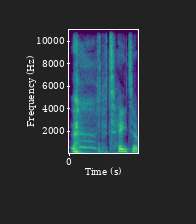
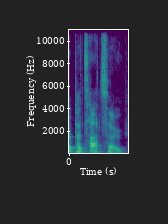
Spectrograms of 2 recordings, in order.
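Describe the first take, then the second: First: "potato" with the middle a as in day, pə-TAY-to, laughing; American potato. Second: "potato" with a broad open middle a, pə-TAH-to; a softer "potato", pə-TAH-to; British potato. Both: Shown as a demonstration.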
